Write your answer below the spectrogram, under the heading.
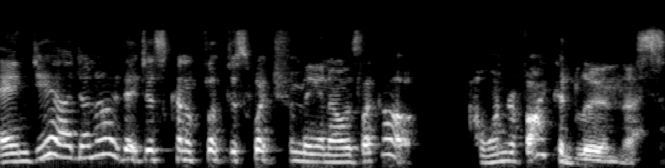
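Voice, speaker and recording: A man with a New Zealand accent at a very fast pace against a quiet background. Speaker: medical researcher. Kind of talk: interview. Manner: hesitant, many fillers.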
